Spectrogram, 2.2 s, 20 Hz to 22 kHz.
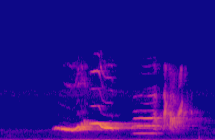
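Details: Small bird singing early in the morning at Shah Jahan Mosque, Woking, on 15 June 2020: a bright, slightly rising whistled phrase that breaks into fast, high twittering notes, in a quiet setting with a low background hum.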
